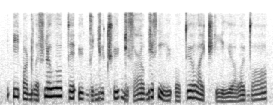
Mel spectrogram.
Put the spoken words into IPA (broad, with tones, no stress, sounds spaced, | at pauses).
ʔ i˥ ʔ ɔ˧ ɖ w ə˩˧ s ɳ ə˥ w o˥ t̪ ɪ˧˥ ʔ y˧ ɡ ə˩˧ ɟ y˧ t͡ʃʼ y˧˥ ɡ i˩ s ʕ o˧ ɡ e˥ s ɲ y˩˧ ʔ o˩ t̪ y˥ lˠ e˧ t͡ʃʼ i˩ lʲ ɯ˩ lˠ y˧ d̪ ɔ˧˥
